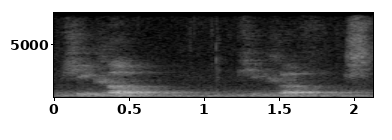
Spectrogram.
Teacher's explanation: The emphasis on the second syllable.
